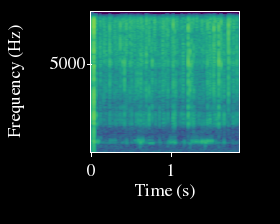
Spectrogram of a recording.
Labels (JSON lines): {"label": "ambient", "recorder": "HydroMoth"}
